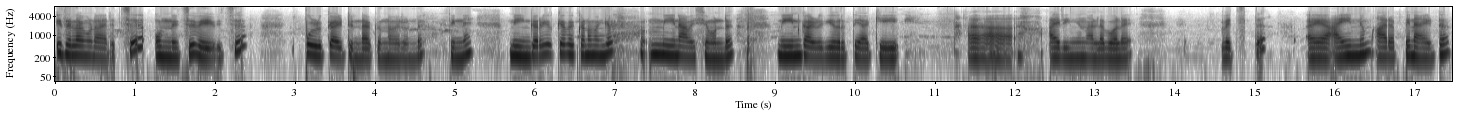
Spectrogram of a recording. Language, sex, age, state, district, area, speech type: Malayalam, female, 18-30, Kerala, Kottayam, rural, spontaneous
